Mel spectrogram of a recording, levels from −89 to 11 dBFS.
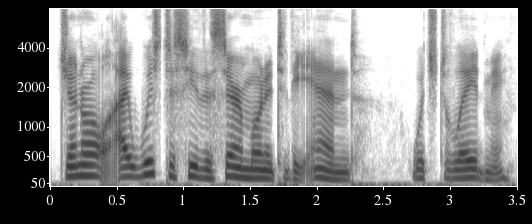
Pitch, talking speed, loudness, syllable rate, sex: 145 Hz, 220 wpm, -17 LUFS, 6.2 syllables/s, male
